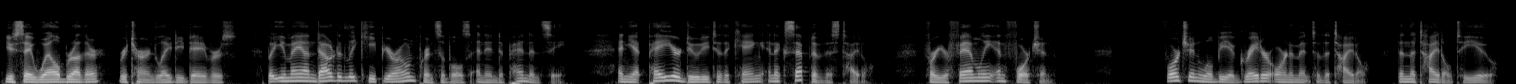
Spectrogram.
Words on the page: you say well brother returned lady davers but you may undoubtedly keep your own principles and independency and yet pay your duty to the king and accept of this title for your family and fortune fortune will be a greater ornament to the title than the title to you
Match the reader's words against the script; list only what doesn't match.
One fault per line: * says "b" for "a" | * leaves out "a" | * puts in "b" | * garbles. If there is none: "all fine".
all fine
